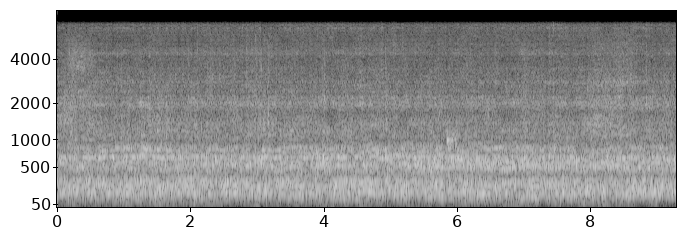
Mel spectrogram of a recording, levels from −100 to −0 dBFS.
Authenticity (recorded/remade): remade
